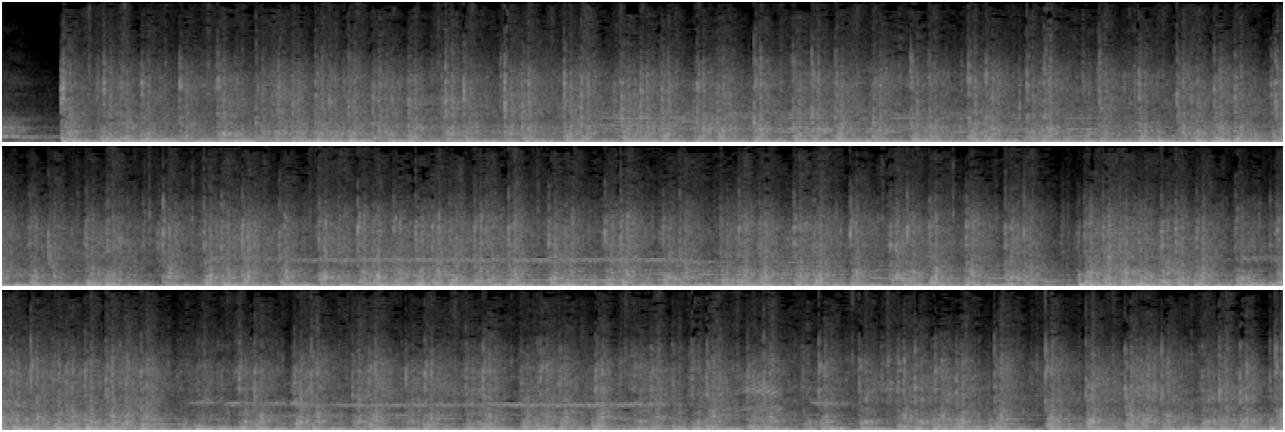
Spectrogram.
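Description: Traditional Mozambican drumming: tall wooden drums struck with sticks in a fast, dense, unbroken rhythm, with voices over it.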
